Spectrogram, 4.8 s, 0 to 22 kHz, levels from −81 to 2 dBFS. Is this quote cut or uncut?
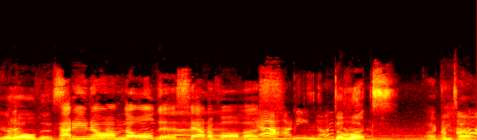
uncut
